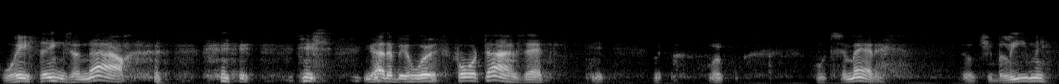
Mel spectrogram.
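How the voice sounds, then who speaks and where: A man's voice: mid-range voice, lively intonation, takes it slowly, long pauses, husky. An actor playing a proud, irascible, fat older Southern rich man in a 1950s radio drama, folksy and commanding, with an American Southern accent. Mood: indignant. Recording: muffled vintage radio drama recording.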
